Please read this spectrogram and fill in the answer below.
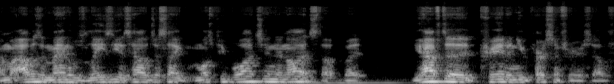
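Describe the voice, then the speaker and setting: Very fast, somewhat breathy speech with ordinary pitch variation. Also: man, fairly low pitch for a man. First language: Spanish. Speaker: YouTuber. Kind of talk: casual chat.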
